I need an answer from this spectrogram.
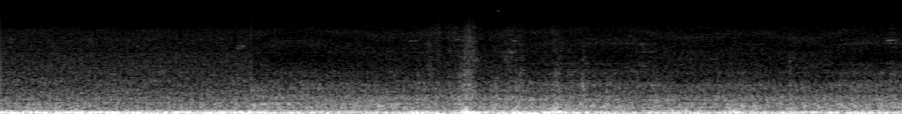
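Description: Passenger train running at speed, a steady low rumble heard from inside the coach, with a single sharp knock about halfway through.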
